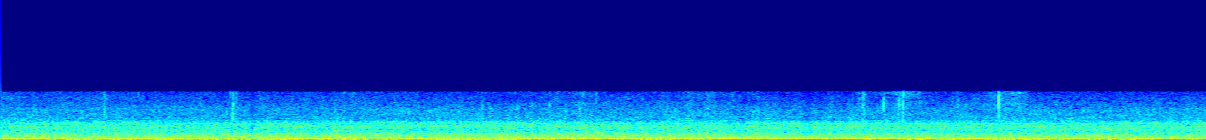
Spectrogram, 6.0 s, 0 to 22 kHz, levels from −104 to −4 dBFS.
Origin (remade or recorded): recorded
